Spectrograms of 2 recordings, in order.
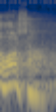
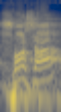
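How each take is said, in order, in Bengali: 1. শব্দটি h ধ্বনি দিয়ে শুরু হয়। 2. শব্দটি sh ধ্বনি দিয়ে শুরু হয়।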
